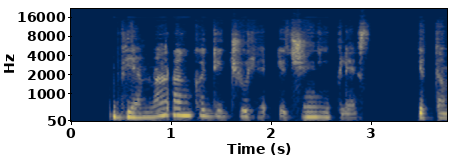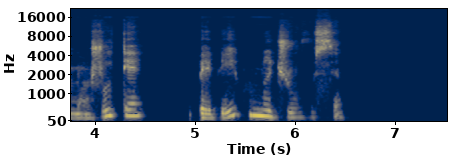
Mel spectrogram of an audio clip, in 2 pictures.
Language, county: Lithuanian, Panevėžys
